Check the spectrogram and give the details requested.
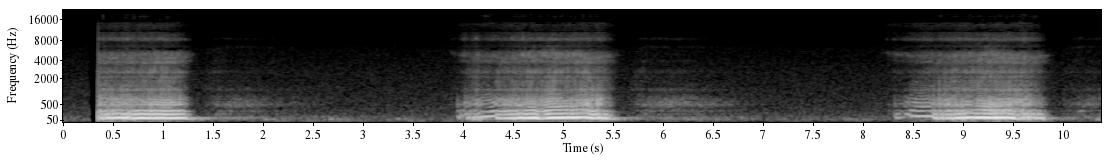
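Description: Three loud, low rattling snores about 4 seconds apart, roughly 14 a minute, with quiet breathing between, typical snoring.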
